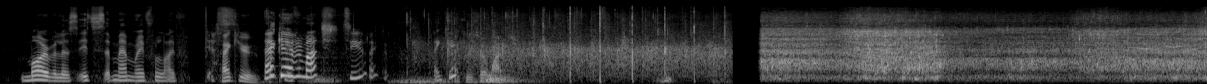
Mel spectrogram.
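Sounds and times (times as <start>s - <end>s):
scattered applause: 4.0s - 7.4s
rushing water: 7.6s - 12.0s.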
